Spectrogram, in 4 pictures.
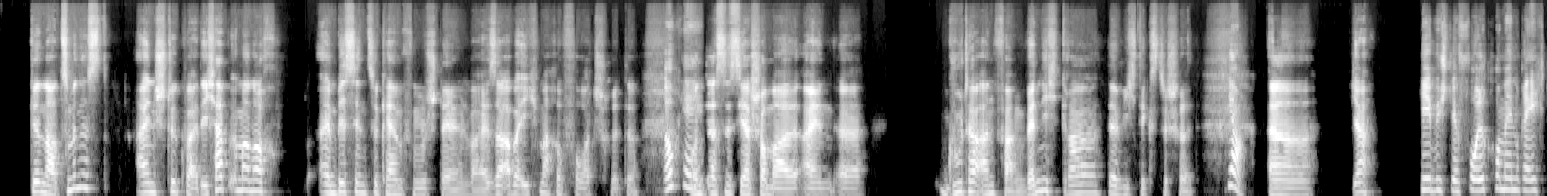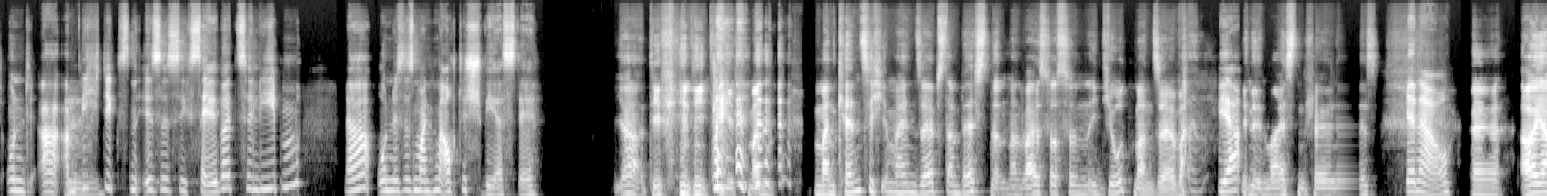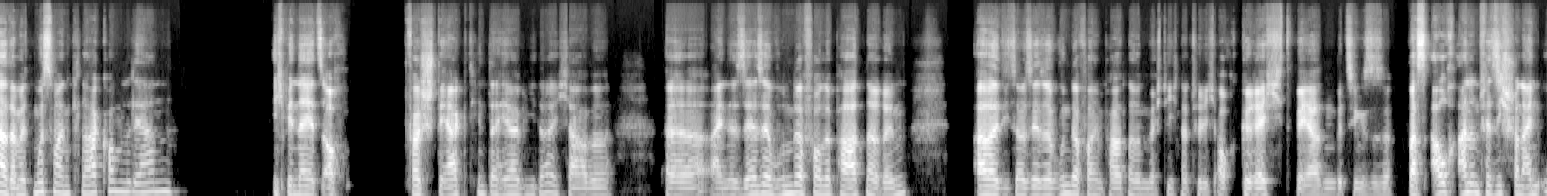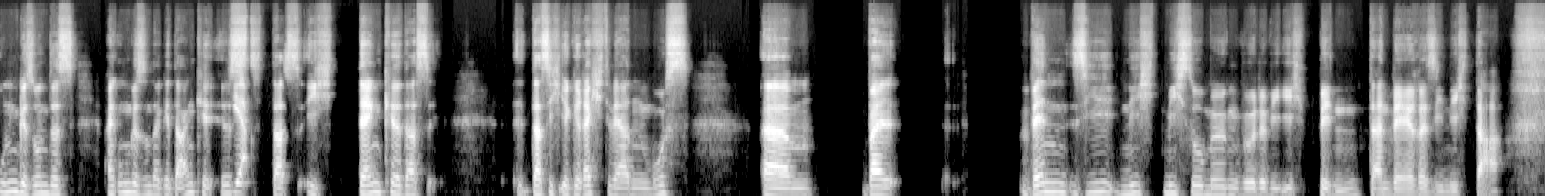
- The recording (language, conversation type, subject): German, unstructured, Wie drückst du deine Persönlichkeit am liebsten aus?
- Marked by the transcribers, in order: other background noise; laughing while speaking: "definitiv"; laugh; laughing while speaking: "selber"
